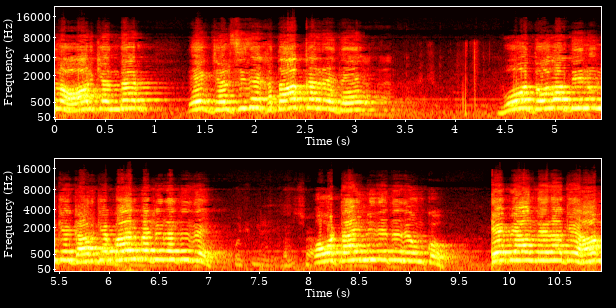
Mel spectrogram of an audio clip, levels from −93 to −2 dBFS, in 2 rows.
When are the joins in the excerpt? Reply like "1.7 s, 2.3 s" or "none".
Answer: 9.8 s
